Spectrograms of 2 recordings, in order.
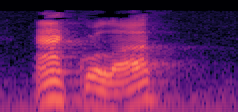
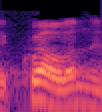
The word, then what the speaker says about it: Aquila: Aquila is probably the more correct pronunciation, but because of the word in the Bible, we usually just call it Aquilon.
